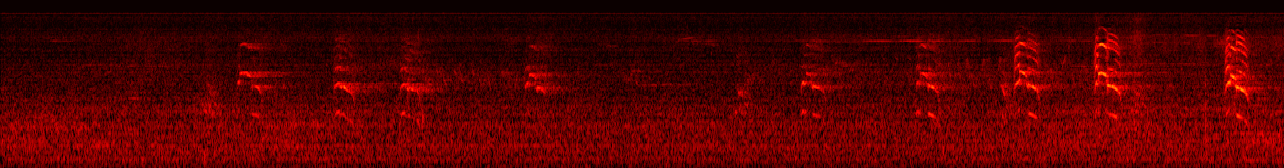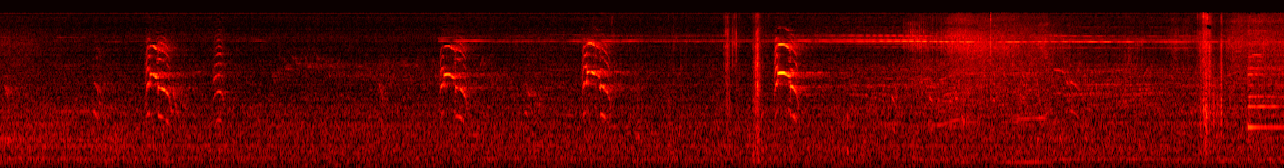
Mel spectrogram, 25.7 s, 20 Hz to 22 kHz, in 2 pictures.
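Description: Common gulls calling: repeated short calls that each drop in pitch, about one a second, a few of them louder around the middle. A faint steady high whine comes in after about 17 seconds, and a couple of sharp clicks come about 20 seconds in.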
